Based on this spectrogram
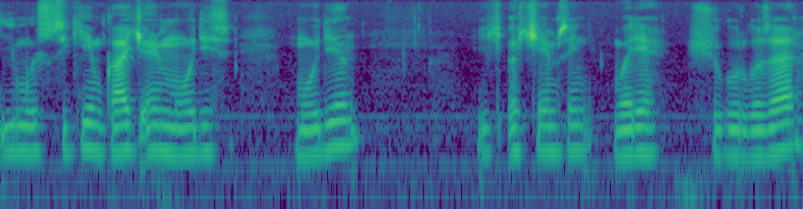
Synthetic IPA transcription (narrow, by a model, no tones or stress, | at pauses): imɨsikʲimkaːt͡ʃɐnʲmoːd̪is | moːd̪iɐn | it͡ʃʲɐt͡ʃʰɐjmsɐnʲʋɐɾʲjaʃukuɾɡʊzaːɾ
